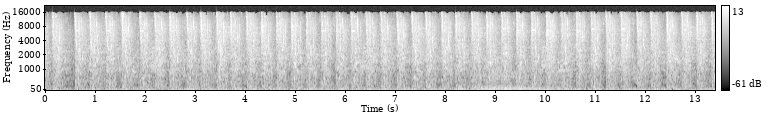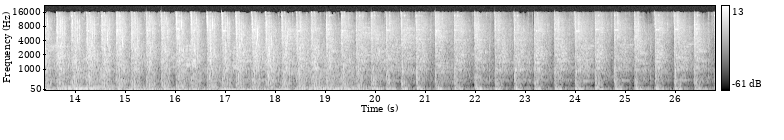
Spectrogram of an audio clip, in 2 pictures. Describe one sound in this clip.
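Laser cannons fire in rapid, steady bursts.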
